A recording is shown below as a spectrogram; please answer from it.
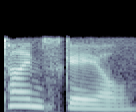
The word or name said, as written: timescale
